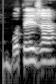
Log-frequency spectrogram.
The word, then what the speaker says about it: botella: So the double L in Spanish is pronounced more like a J here. So you'll hear like calle instead of calle, botella instead of botella.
